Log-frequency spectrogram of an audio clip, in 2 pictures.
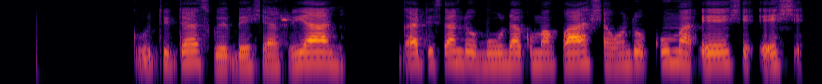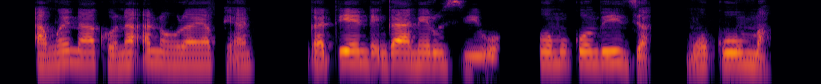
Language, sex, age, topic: Ndau, female, 36-49, health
